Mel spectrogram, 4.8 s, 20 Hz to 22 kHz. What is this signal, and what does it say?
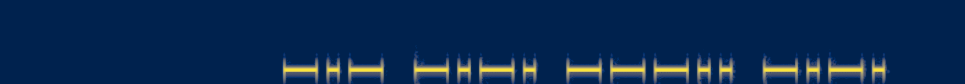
Morse code, heard as a keyed tone, about 22 wpm, 700 Hz. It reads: KC8C
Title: USA Call Signs - 4 Characters - Repeated 3x - 22wpm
